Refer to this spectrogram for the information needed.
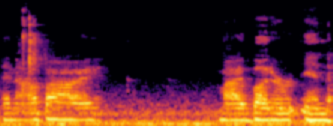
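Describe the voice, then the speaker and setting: A woman with an American accent speaks at a very slow pace against noticeable background noise. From Alabama. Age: middle-aged. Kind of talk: casual cooking tutorial to camera.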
